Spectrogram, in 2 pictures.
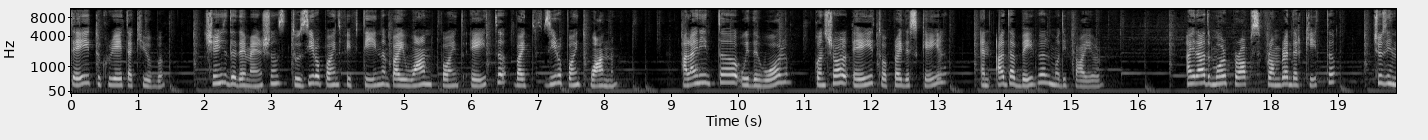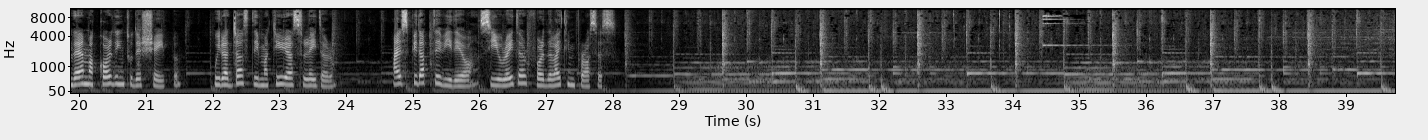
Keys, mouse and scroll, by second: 0.4 shift+click, 2.1 shift+a, 3.9 click, 4.6 click, 4.9 click, 5.9 click, 6.8 click, 7.6 middle click, 8.2 shift+middle click, 8.9 ctrl+click, 9.6 middle click, 10.1-12.0 drag, 12.4 click, 14.3 click, 16.0 ctrl+a, 16.8 middle click, 17.7 click, 18.6 click, 24.1 click, 25.3 click, 28.9 click, 29.3 s, 31.9 r, 34.8 KP_7, 35.6 shift+middle click, 36.0 click, 36.4 ctrl+click, 37.0 shift+middle click, 37.7 ctrl+click, 38.2 click, 39.3 click.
